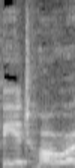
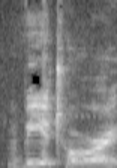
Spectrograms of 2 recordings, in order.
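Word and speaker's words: Villatoro: Toro pron it's spelled villain Toro but it's pronounced via Toro you're told throughout the um narrative the mispronunciation and the actual pronunciation via Toro he's investigated something that happened in La he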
